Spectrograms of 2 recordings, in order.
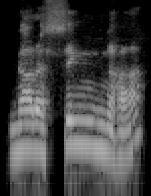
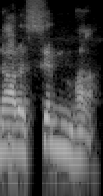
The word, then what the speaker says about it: Narasimha: It's possible, but like I said, the Anushwara is normally pronounced like the guttural nasal ng in North India, and normally it's pronounced like M makara, the palatal nasal. Sorry, the labial nasal in South India.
